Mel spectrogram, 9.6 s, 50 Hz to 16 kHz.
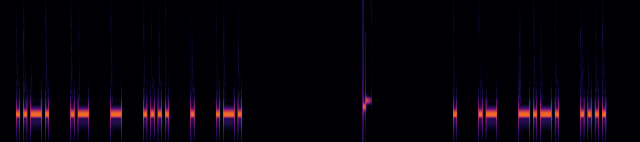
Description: Morse code, heard as a keyed tone, about 22 wpm, spaced as for 16 wpm, 700 Hz. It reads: FATHER EACH
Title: 2x Character Spacing - Top 200 Words - 22wpm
